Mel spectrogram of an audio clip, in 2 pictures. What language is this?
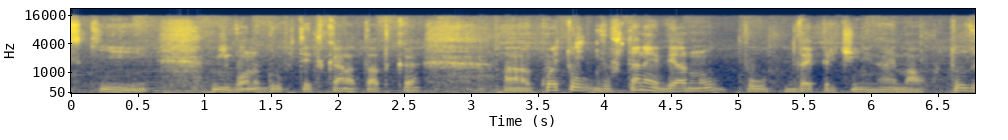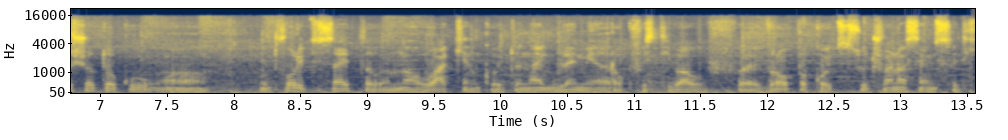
Bulgarian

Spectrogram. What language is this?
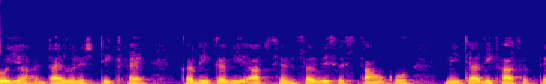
Hindi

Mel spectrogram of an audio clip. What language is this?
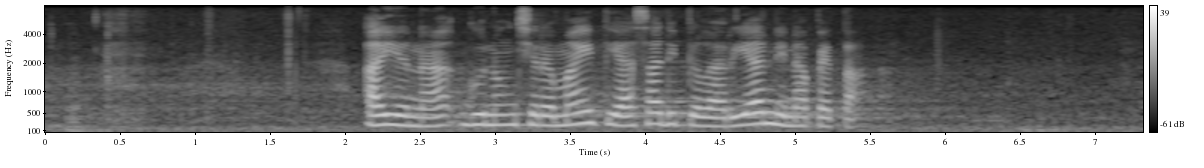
Sundanese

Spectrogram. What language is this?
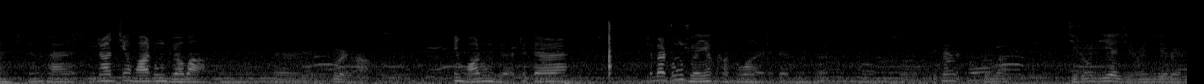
Chinese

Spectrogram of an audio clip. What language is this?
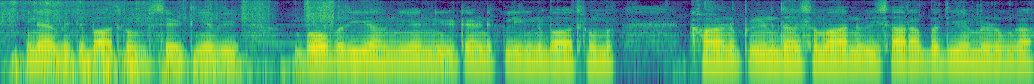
Punjabi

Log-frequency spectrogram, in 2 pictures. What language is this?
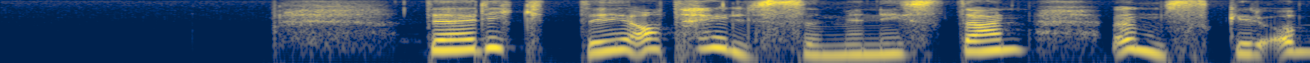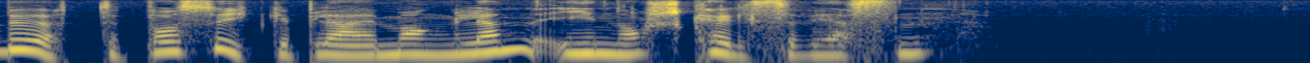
Norwegian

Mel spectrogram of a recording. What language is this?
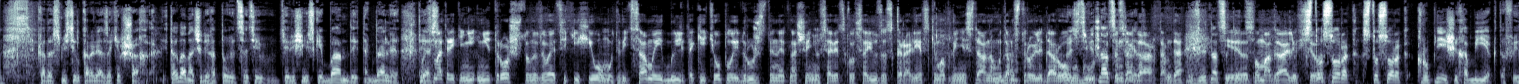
Russian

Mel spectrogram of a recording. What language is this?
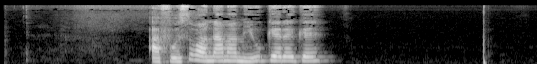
Ibibio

